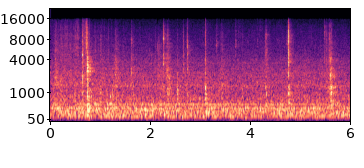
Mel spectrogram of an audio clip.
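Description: A few faint, scattered clicks and ticks of a duplex wall receptacle and its wires being handled at the screw terminals while a wire is taken off, over a faint steady hum.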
